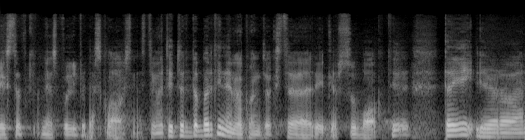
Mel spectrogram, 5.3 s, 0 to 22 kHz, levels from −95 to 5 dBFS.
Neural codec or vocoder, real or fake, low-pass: codec, 44.1 kHz, 2.6 kbps, DAC; fake; 14.4 kHz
